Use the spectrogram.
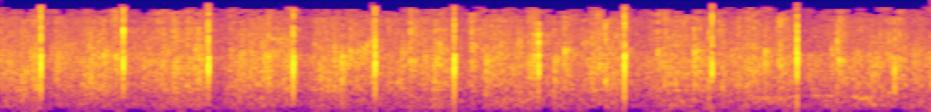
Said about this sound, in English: I mean, I don't think we've done it, but let's give everybody a round of applause. The other round of applause I'd like to give is to Walt and Mary, the Tapers. Thank you so much.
